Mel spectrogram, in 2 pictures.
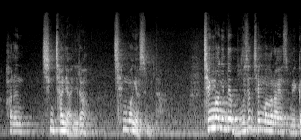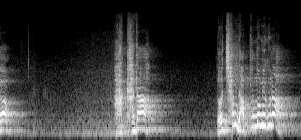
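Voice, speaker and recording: A male pastor preaches in a high, clear register, telling a story and putting questions to the listeners. He stands a little away from the microphone. The sound carries the echo of a large church hall. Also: darkish tone. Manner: storytelling, asks the congregation questions. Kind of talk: sermon. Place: church sanctuary. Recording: echoey hall, voice from a distance.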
